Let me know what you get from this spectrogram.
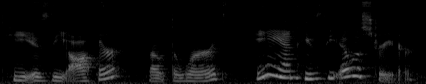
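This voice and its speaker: A woman's voice: a little high, huge pitch swings, measured pace. A woman in her thirties reading a picture book aloud as a teacher, expressively, adding simple explanations for children. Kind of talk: children's read-aloud with short explanatory asides. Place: living room at home, indoors.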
